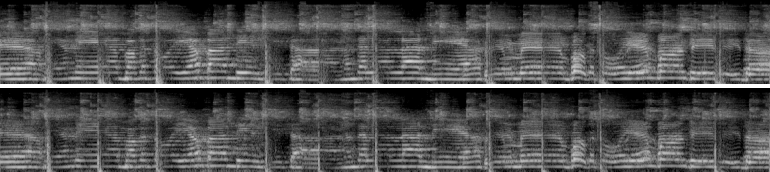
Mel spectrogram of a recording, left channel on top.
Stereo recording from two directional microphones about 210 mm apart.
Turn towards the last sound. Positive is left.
turn(degrees=0)  # may be behind; listen again after turning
